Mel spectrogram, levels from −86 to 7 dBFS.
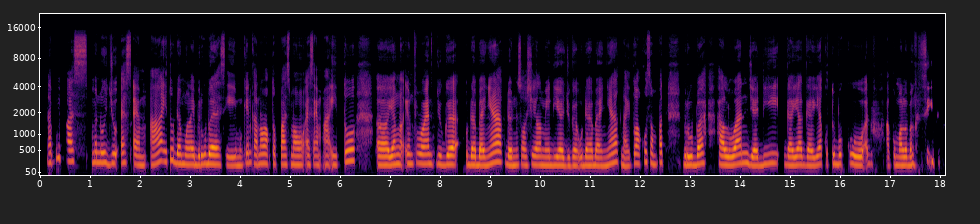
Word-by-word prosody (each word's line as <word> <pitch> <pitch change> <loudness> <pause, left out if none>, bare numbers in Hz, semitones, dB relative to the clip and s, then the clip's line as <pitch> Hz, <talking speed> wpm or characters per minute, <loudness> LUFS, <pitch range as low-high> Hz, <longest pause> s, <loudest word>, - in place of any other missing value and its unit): Tapi 230 +9 -6
pas 250 0 +1 0.3
menuju 220 -2 -1
SMA 200 +2 -3
itu 270 +2 -4
udah 205 -2 +2
mulai 185 -1 +1
berubah 190 +1 +4
sih, 170 -1 -4
mungkin 185 +6 -5
karena 200 -1 -2
waktu 200 0 -5
pas 190 0 -2
mau 185 -1 0 0.2
SMA 185 0 -6 0.2
itu, 245 +7 +2 0.4
eee, 175 -1 +4
yang 190 +1 +2
nge-influence 200 -1 -1
juga 190 0 +3 0.2
udah 180 -1 +3
banyak 200 +8 +4
dan 175 -1 +2
sosial 180 0 -2
media 170 0 +2
juga 165 0 -1
udah 170 0 0
banyak, 170 +7 -1
nah 155 - -3
itu 160 +5 -8
aku 205 +3 -1
sempet 215 -1 -3 0.4
berubah 185 +3 +3 0.2
haluan 190 +3 +4
jadi 185 +5 0
gaya-gaya 175 0 +1
kutu 195 0 -6
buku, 195 -2 +1
aduh 190 +2 -7 0.2
aku 170 +1 -9
malu 170 -1 +2
banget 175 +1 -3
sih 265 - -10
itu. - - -33
185 Hz, 145 wpm, -23 LUFS, 175-205 Hz, 0.4 s, berubah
